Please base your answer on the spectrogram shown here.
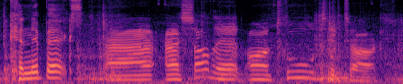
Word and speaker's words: Knipex: You know that it's pronounced Knipex?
